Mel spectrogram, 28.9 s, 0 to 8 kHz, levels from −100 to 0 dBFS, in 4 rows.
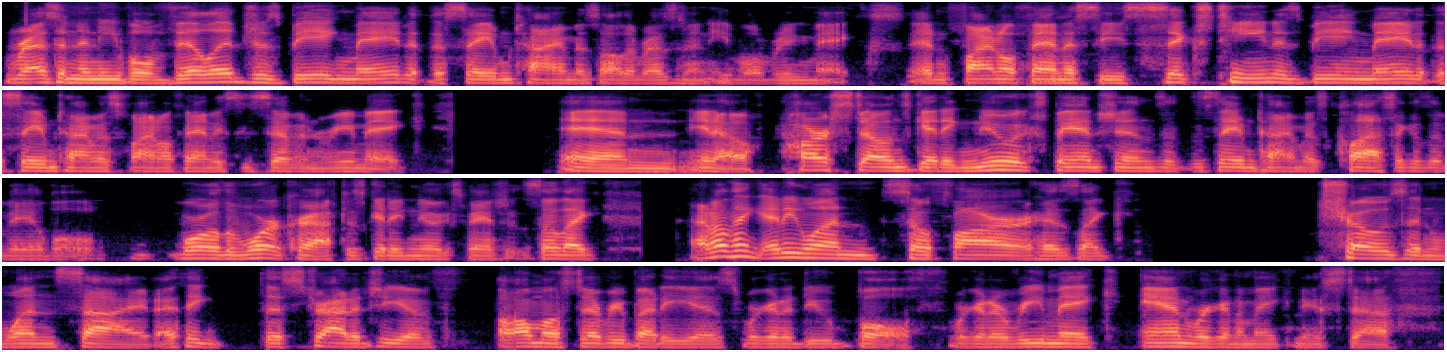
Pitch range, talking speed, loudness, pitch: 115-130 Hz, 190 wpm, -22 LUFS, 120 Hz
